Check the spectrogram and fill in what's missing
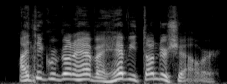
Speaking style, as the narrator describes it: she exclaimed in dismay

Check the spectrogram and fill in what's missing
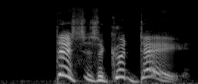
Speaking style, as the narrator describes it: cried he

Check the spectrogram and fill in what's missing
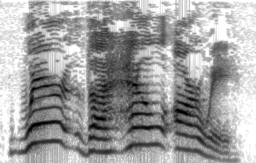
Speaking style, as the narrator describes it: I yelled

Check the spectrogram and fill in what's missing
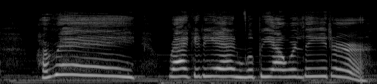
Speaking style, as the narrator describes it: all the other dolls clapped their hands together and shouted

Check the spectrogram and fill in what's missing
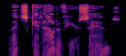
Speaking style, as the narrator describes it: I whispered

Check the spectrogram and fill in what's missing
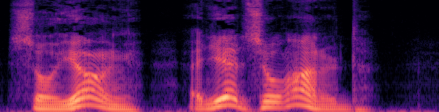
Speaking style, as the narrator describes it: he exclaimed

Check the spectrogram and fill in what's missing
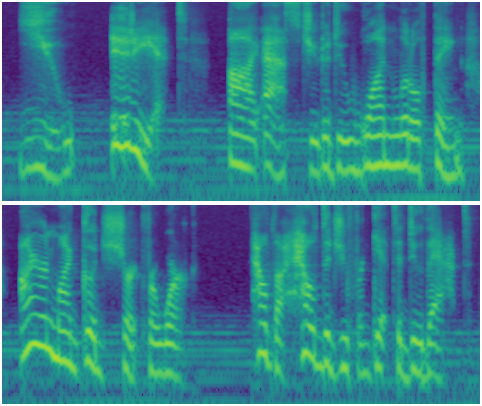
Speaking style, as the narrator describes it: Filled with rage, Antonio found himself bellowing

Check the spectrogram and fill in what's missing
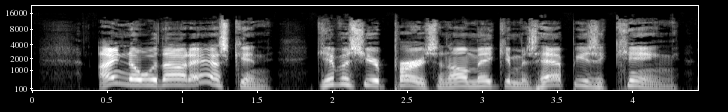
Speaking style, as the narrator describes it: said the boy, laughing

